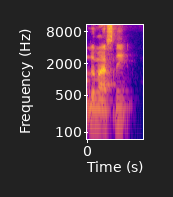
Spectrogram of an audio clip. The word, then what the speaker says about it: Lemasny: Did I ruin your surname? Did I pronounce it wrong? No, Lemasny. Yeah, it's close Lemasny. enough. Yeah. Yeah. You weren't too far off.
